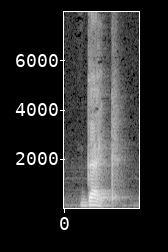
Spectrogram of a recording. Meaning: dike, levee
- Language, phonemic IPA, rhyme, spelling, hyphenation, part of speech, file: Dutch, /dɛi̯k/, -ɛi̯k, dijk, dijk, noun, Nl-dijk.ogg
